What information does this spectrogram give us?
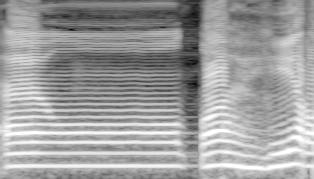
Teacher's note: ini suara nunnya perlu disamarkan kepada huruf tho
